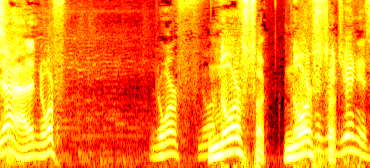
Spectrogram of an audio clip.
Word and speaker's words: Norfolk: I like to say Norfolk. How do you say it where it almost sounds like you're cursing? Yeah, Norfolk.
